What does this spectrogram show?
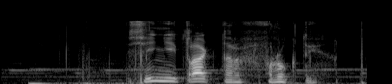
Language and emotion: Russian, neutral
